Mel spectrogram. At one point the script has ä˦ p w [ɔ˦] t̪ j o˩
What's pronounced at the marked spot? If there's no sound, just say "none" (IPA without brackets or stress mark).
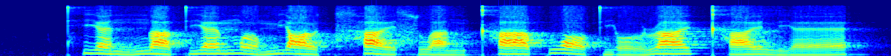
ɔ˥˨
